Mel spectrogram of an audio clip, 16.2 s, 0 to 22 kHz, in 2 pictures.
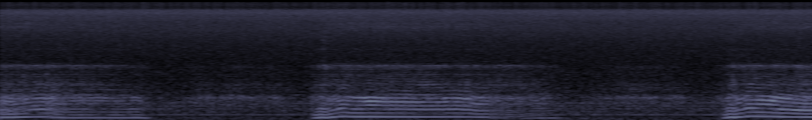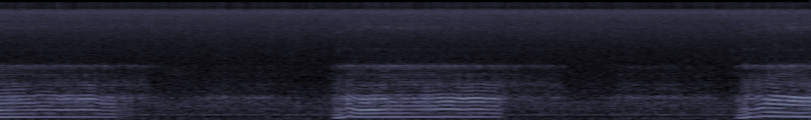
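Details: Snoring during sleep, from a sleep-aid ASMR recording: regular, loud, buzzing snores with rising and falling pitch, about 15 a minute, over a steady low background hum.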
